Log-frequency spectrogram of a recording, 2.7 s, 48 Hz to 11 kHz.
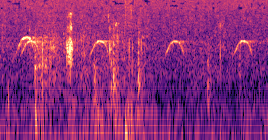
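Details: A distant Black-backed Puffback gives short arched whistled notes, about every three-quarters of a second, over low rumbling background noise, heard on an African live safari on 23 August 2023.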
